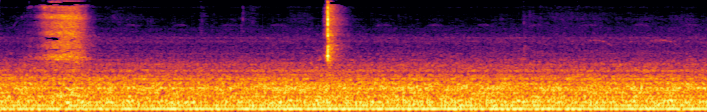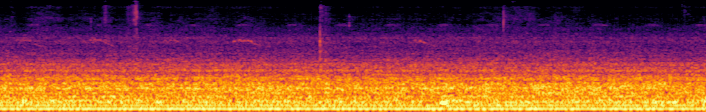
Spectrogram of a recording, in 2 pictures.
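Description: Steady low hum of a small room, with a short hiss about half a second in and a single sharp click about two and a half seconds in.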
